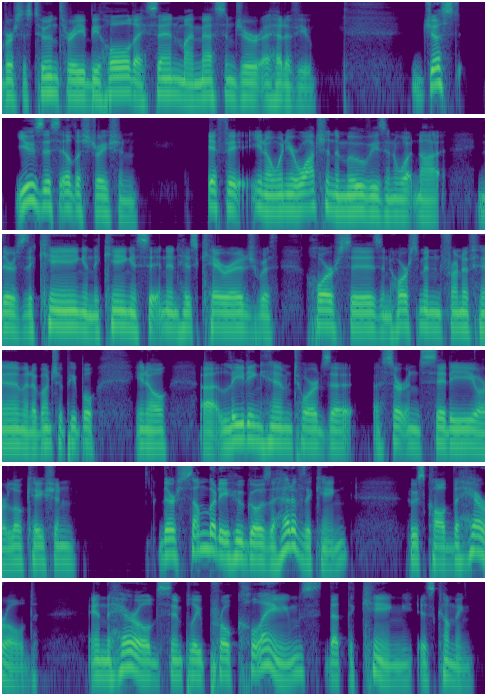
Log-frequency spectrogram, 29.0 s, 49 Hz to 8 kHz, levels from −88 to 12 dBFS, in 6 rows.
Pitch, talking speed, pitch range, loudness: 115 Hz, 175 wpm, 105-125 Hz, -21 LUFS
